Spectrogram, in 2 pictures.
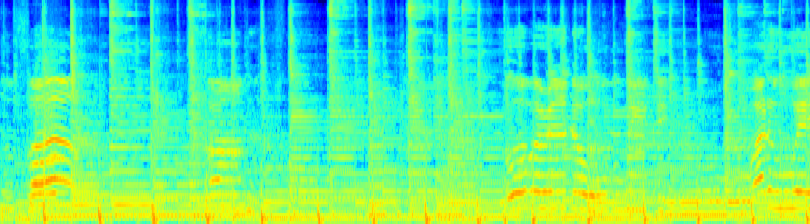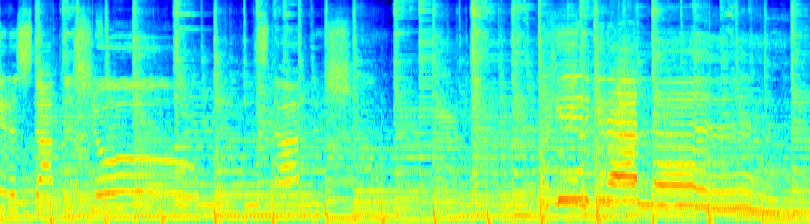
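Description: Live acoustic guitar strummed in a steady rhythm under a woman's singing voice.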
